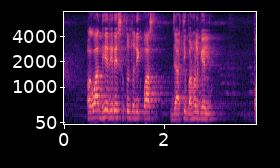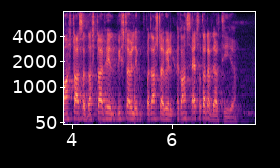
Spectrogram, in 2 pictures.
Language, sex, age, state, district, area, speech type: Maithili, male, 18-30, Bihar, Saharsa, rural, spontaneous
